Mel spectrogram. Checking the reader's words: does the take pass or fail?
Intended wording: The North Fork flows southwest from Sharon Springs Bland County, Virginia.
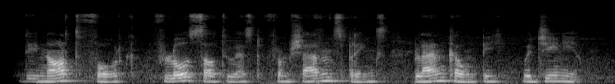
pass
